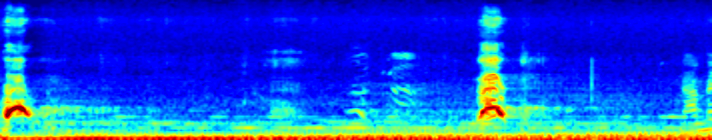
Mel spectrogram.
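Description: Farmyard poultry calling: two short calls, one at the start and one about three seconds in, with a few fainter sounds between, over a low steady hum.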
